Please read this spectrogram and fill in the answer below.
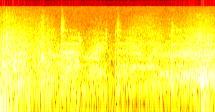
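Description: Faint, breathy breathing of a young woman fighting back tears, with a few small clicks.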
